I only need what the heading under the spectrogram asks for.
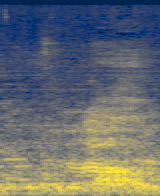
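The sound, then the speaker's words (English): A single loud sneeze bursts out, a short explosive blast of breath that swells and fades within about a second, with a low rumble of room noise underneath. “Bless you.”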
